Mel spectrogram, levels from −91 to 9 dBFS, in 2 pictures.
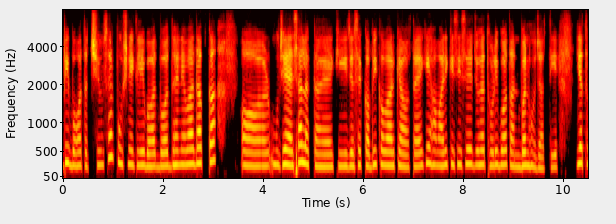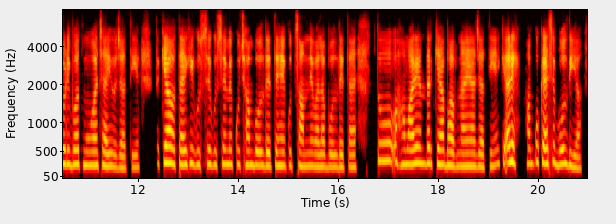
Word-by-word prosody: भी 300 -1 +4
बहुत 240 +1 -3
अच्छी 235 +3 +5
हूँ, 250 - -7
सर 390 +9 0
पूछने 265 -3 +2
के 245 - -5
लिए 245 0 +1
बहुत-बहुत 230 0 -1
धन्यवाद 255 +3 0
आपका 310 +3 +3 0.6
और 230 -1 0
मुझे 260 0 +2
ऐसा 250 +4 +6
लगता 265 -5 0
है 220 0 -1
कि, 230 0 -2
जैसे 235 +2 0
कभी-कभार 245 0 +1
क्या 235 -3 +1
होता 215 +2 -4
है 230 +2 +2
कि 290 +3 +1
हमारी 245 -1 -1
किसी 255 0 -2
से 270 +1 -1
जो 250 +1 -4
है 255 0 +2
थोड़ी 240 +1 0
बहुत 255 +1 -2
अनबन 235 +1 +1
हो 235 -2 -5
जाती 200 +1 -5
है - - -2 0.4
या 285 - +8
थोड़ी 265 0 +1
बहुत 260 +1 -2
मुआचाई 245 -1 -1
हो 225 -1 -5
जाती 210 +1 -4
है, 215 - -7 0.3
तो 275 - -10
क्या 290 0 +7
होता 260 -1 0
है 255 +1 +3
कि 275 +1 +1
गुस्से-गुस्से 255 +1 -3
में 260 0 -2
कुछ 260 -2 -3
हम 245 -1 -2
बोल 240 -1 -2
देते 240 +1 +1
हैं, 235 0 +3
कुछ 240 -2 -10
सामने 230 -1 -1
वाला 225 0 -2
बोल 215 -1 -5
देता 220 0 -3
है, 220 0 -2 0.4
तो 325 0 -3
हमारे 260 0 +1
अंदर 280 0 -1
क्या 260 -2 +3
भावनाएँ 230 -1 0
आ - - -1
जाती 225 +1 -4
हैं 260 - -6
कि 285 - -2
"अरे! 295 +3 +8 0.2
हमको 275 +3 -5
कैसे 280 +1 +5
बोल 265 +1 -2
दिया? 210 -5 -2
245 Hz, 210 wpm, -23 LUFS, 230-265 Hz, 0.6 s, या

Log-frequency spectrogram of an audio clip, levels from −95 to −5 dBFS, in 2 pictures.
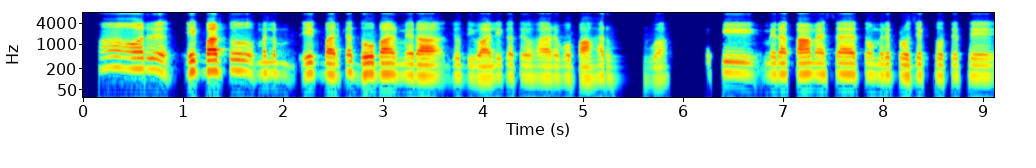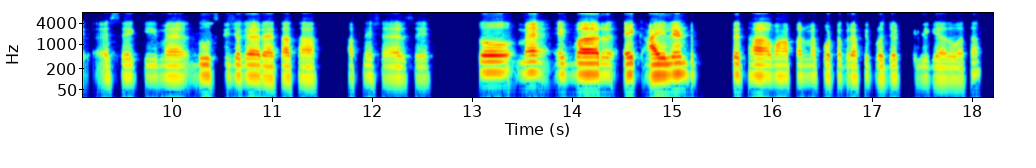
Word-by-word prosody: हाँ, 220 +2 -3
और 200 0 +4 0.4
एक 165 0 +2
बार 175 0 +13
तो 180 -3 -2
मतलब 150 -6 -9
एक 150 0 -5
बार 140 -2 +4
क्या 165 - -3
2 150 -1 +3
बार 145 -1 +5
मेरा 135 -1 +1 0.3
जो 130 - -10
दिवाली 120 -1 -3
का 130 0 -7
त्योहार 120 -1 -6
है - - -6
वो 120 0 -7
बाहर 115 +2 -1
हुआ 110 -1 -15
क्योंकि 150 +5 -8
मेरा 145 0 0
काम 145 +1 +4
ऐसा 140 +1 -2
है 140 - +2
तो 140 0 -9
मेरे 135 +1 -6
प्रोजेक्ट 135 0 -6
होते 130 0 -7
थे 130 0 -7 0.4
ऐसे 125 +2 -11
कि 125 0 -18
मैं 125 0 -5 0.2
दूसरी 130 0 -8
जगह 130 -1 0
रहता 120 +1 -2
था 115 -2 -6 0.3
अपने 125 -1 -14
शहर 115 -1 -9
से, 115 0 -16 0.5
तो 160 0 +4
मैं 160 +2 +4 0.2
एक 140 -1 -6
बार 145 0 +8 0.2
एक 135 -1 +1
आइलैंड 145 +3 +3 0.4
पे 140 - -2
था, 130 -1 +1
वहाँ 125 0 -4
पर 130 -1 -8
मैं 125 0 -11
फ़ोटोग्राफ़ी 125 0 -9
प्रोजेक्ट 120 0 -10
के 120 - -26
लिए 115 0 -16
गया 115 -1 -8
हुआ 110 0 -10
था, 145 +6 -15
130 Hz, 190 wpm, -24 LUFS, 120-145 Hz, 0.5 s, बार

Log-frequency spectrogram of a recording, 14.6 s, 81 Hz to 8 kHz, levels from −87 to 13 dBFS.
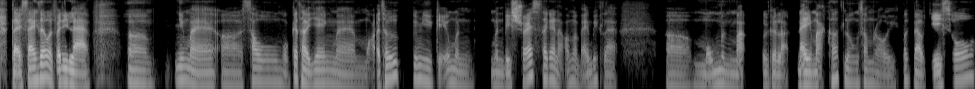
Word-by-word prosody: tại 90 - +7
sáng 125 +6 +7
sớm 145 0 +7
mình - - +3
phải 115 - +7
đi 120 0 +4
làm. 95 -5 +6 0.6
Ờ, 110 -2 -2 0.4
nhưng 130 0 -4
mà, 95 -2 0
ờ, 95 -1 -9
sau 125 +7 -2 0.3
một 90 - -11
cái - - +2
thời 105 -5 +3
gian 110 -1 -3
mà 90 -3 -6
mọi 85 -1 -11
thứ, 140 +5 -1 0.2
giống 135 0 -6
như, 125 -3 -6
kiểu, - - -4
mình 95 -6 -11 0.3
mình 95 -1 -11
bị 90 - -2
stress 150 +6 +6
tới 140 - 0
cái 135 -1 -1
nỗi - - -10
mà 120 -1 -11
bạn 90 +1 -8
biết 130 -6 -13
là, 85 -2 -9 0.7
ờ, 90 -1 -9
mụn 95 +1 -9
mình 100 -4 -9
mặt, - - 0 0.3
ừ, 95 - -10
gọi 95 -1 -4
là, 85 -1 -5
đầy 100 0 +6
mặt 85 -2 0
hết 135 +2 -5
luôn, 110 -2 -9
xong 110 0 -7
rồi 85 -3 -13
bắt 125 - -9
đầu 90 - -1
chỉ 95 +2 +5
số 135 - -2
100 Hz, 205 wpm, -25 LUFS, 90-125 Hz, 0.7 s, tại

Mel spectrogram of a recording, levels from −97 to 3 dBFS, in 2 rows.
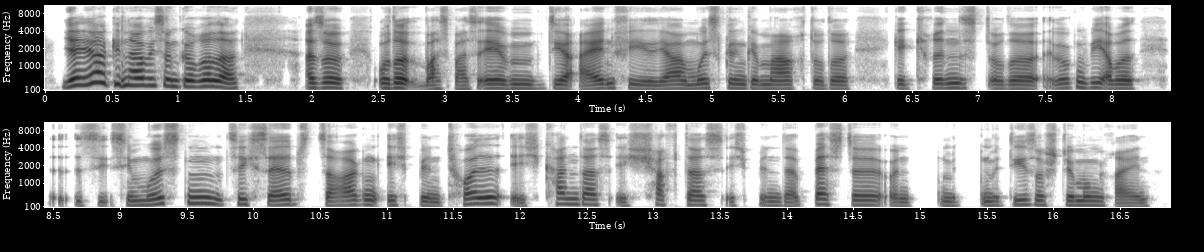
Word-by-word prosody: Jaja, 305 +10 +9
genau 275 -4 +5
wie 270 - +1
so 255 - +3
'n 235 - +2
Gorilla, 225 -6 +7 0.5
also, 185 0 +5 0.2
oder 175 0 +5
was 145 +1 -2
was 140 0 -5
eben 160 -2 +1
dir 155 -1 +1
einfiel, 155 -2 +1
ja, 155 +2 +1
Muskeln 165 +1 -2
gemacht 155 -1 -1
oder 145 -1 -3 0.3
gegrinst 170 +2 -3
oder 150 -1 -1
irgendwie, 180 +2 -2
aber 155 0 +2 0.5
sie - - -10
sie 170 - -5
mussten 220 +3 -1
sich 200 0 -5
selbst 185 +2 -2
sagen: 175 +3 -2
„Ich 175 -1 -8
bin 145 -3 -4
toll, 225 +3 +1
ich - - -9
kann 210 -1 -3
das, 195 -1 -3
ich 145 -1 -10
schaffe - - -6
das, 175 -1 -4
ich 150 - -14
bin 155 -1 -8
der 140 - -6
Beste.“ 180 -3 -2
Und 140 0 -7 0.2
mit 150 -1 -9
mit 155 0 -7
dieser 180 -1 -4
Stimmung 165 -1 -3
rein, 125 +1 -6
170 Hz, 165 wpm, -24 LUFS, 155-195 Hz, 0.5 s, Jaja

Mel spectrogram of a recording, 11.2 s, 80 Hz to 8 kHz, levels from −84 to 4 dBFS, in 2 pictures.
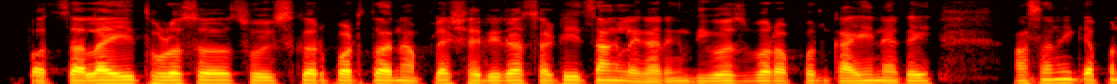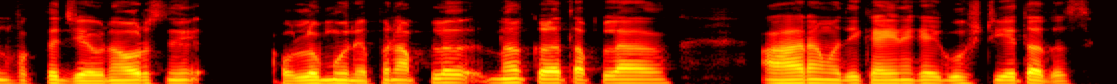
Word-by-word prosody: पचायलाही 115 +4 +3
थोडंसं 115 -1 +1
सोयीस्कर 110 0 -2
पडतो 110 +1 +1
आणि 110 -1 +1
आपल्या 105 +4 -3
शरीरासाठी 110 +1 -2
चांगलं 110 -3 -2
आहे. 90 - -3
कारण 95 +1 -3
की 100 - -7
दिवसभर 105 0 -1
आपण 105 +1 -5
काही 100 +1 0
ना 105 0 -2
काही 105 +1 -2 0.4
असं, 110 +4 -4
नाही 130 0 -2
की 120 - +1
आपण 120 0 -5
फक्त 120 +2 -4
जेवणावरच 110 +3 +3 0.6
अवलंबून 115 +2 +3
आहे, 105 - -1
पण 120 - 0
आपलं 140 +5 0
नकळत 135 -2 +4
आपल्या 125 +1 +2 0.7
आहारामध्ये 120 -1 +4
काही 115 0 +3
ना 120 - -1
काही 120 0 +1
गोष्टी 115 +1 -4
येतातच, 100 -4 +1
115 Hz, 185 wpm, -24 LUFS, 105-120 Hz, 0.7 s, नकळत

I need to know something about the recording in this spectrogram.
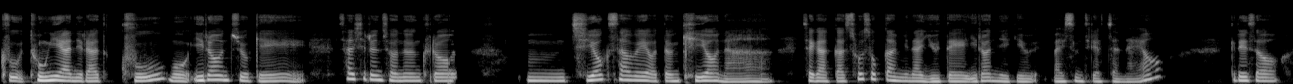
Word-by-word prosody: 구, 165 -6 0
동이 190 +1 +7
아니랏 155 -3 +2 0.2
구 190 +10 +1
뭐 155 -4 +1
이런 205 +1 +4
쪽에 155 -4 -2 0.3
사실은 245 - +1
저는 170 -2 0
그런 165 -1 -1 0.7
음 170 -1 0
지역 205 +6 +1
사회의 205 -5 +2
어떤 155 -1 -1
기여나 135 -7 0 0.3
제가 155 -2 +1
아까 150 +1 -3
소속감이나 175 - -1
유대 140 +1 0
이런 155 +4 -1
얘기 135 -1 -2 0.2
말씀드렸잖아요. 140 - -4 0.6
그래서 175 -3 0
165 Hz, 255 characters per minute, -23 LUFS, 145-190 Hz, 0.7 s, 동이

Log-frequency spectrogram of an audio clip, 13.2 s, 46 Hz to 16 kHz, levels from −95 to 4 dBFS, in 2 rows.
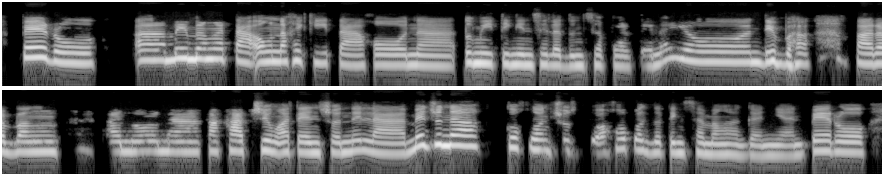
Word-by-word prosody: pero 250 -10 +5 0.3
ah, 285 +1 +2
may 300 +3 +4
mga 310 0 +5
taong 255 +1 +3
nakikita 230 -6 -2
ko 205 0 -3
na 195 -2 -2
tumitingin 220 -3 +1
sila 210 -1 -3
dun 195 0 -4
sa 205 - -6
parte 185 -1 -10
na 220 - -4
yun, 255 -4 0
'di 250 -1 +3
ba. 220 +2 -1 0.4
Para 225 0 +2
bang, 225 +1 -1 0.4
ano, 225 0 -3 0.2
naka-catch 230 +1 -1
yung 205 - 0
atensyon 210 0 -1
nila, 210 -5 0
medyo 335 - +5
naco-conscious 290 -8 +1
po 205 - -5
ako 270 +4 -7
pagdating 210 -3 -3
sa 205 +1 -7
mga 190 -2 -3
ganyan, 175 0 -5
pero 225 -2 0
225 Hz, 150 wpm, -19 LUFS, 205-255 Hz, 0.4 s, pero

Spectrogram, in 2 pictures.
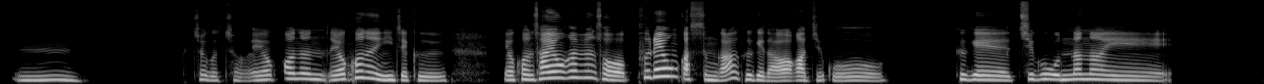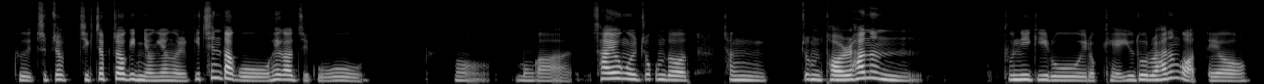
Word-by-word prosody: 음. 195 -1 -2 1.0
그쵸, 225 -3 -7
그쵸. 185 -2 -9
에어컨은 230 +4 0
에어컨은 245 +2 +2
이제 200 -1 +1
그 180 -1 -3 0.6
에어컨 220 +2 +2
사용하면서 285 - +4
프레온 365 +3 +5
가스인가 220 - +1
그게 220 -5 0
나와 175 0 +2
가지고 180 -2 -3 0.7
그게 210 -4 +1
지구 235 +4 -1
온난화에 215 -6 +1 1.1
그 190 -3 -4
직접 210 +3 -5
직접적인 235 0 0
영향을 180 -2 -3
끼친다고 210 - 0
해 230 - +1
가지고 180 -6 -4 0.9
어 185 -2 -11 0.3
뭔가 175 -5 -9 0.2
사용을 265 -3 +3
쪼끔 230 +1 -3
더 200 -2 +1 0.3
장 200 -4 -3 0.3
좀 225 -2 -1
덜 210 0 +5
하는 225 -9 +1 0.8
분위기로 210 -4 0
이렇게 175 0 -7
유도를 210 +1 +1
하는 290 +6 0
것 245 - +1
같아요. 175 -1 -4
205 Hz, 225 characters per minute, -22 LUFS, 185-235 Hz, 1.1 s, 프레온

